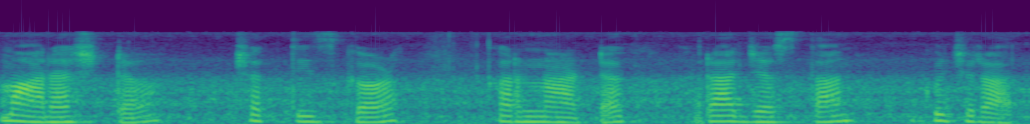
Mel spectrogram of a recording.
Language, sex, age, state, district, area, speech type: Marathi, female, 18-30, Maharashtra, Yavatmal, rural, spontaneous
